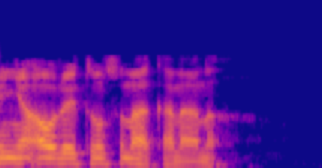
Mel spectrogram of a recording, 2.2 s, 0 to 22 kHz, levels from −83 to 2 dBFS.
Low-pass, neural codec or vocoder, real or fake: 5.4 kHz; none; real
